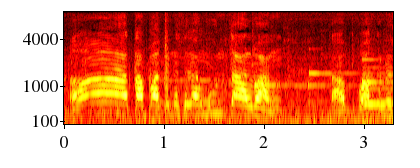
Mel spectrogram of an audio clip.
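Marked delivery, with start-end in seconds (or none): none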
